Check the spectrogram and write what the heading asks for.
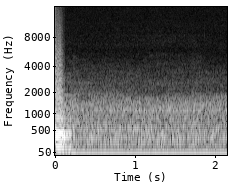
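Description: Steady rush of wind and road noise on the microphone of a moving motorcycle, an even hiss-like roar with no distinct engine note standing out.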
